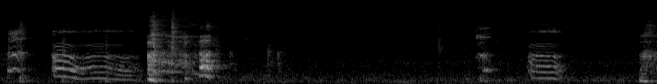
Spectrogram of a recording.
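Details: A streamer hiccups during a live stream: repeated short, abrupt voiced catches mixed with soft vocal sounds and laughter.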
